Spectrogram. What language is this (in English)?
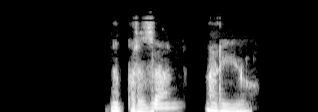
Pashto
